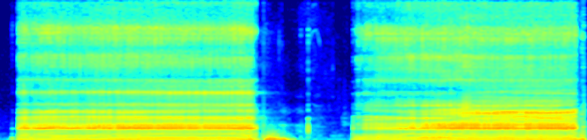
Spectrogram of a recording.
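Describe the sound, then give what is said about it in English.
Two long, loud mooing calls, each drawn out for over two seconds with a brief pause between. A human voice imitating a cow to call cows over to play on a farm, clear, with no other sounds around. “Like, if you want to play with the cows, this is what you do.”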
